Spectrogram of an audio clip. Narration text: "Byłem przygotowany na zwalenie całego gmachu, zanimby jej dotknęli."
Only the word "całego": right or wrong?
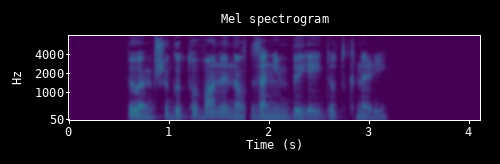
wrong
